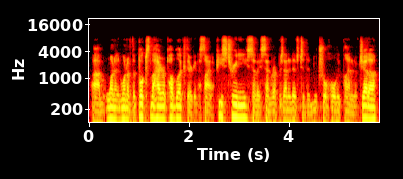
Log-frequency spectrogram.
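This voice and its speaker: Male podcast host, very low register, husky edge, casual explanatory delivery. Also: racing. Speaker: podcast host reviewing audio dramas. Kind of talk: casual explanatory review chat.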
